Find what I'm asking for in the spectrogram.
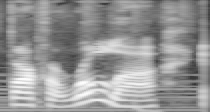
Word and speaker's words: barcarola: English speakers, largely introduced to this musical form through opera, flattened the many vowels of the Venetian word barcarola into the easier to pronounce barcarolle.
